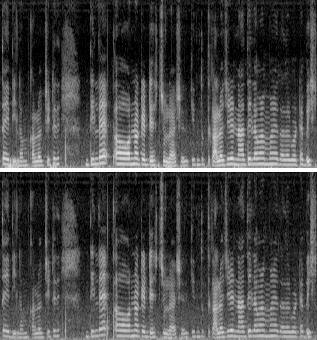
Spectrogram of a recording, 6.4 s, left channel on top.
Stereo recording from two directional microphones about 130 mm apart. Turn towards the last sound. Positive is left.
turn(degrees=35)  # may be behind; listen again after turning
